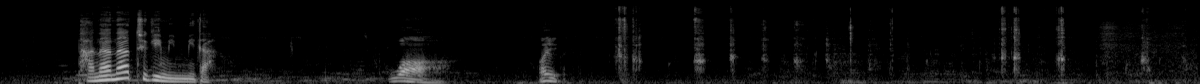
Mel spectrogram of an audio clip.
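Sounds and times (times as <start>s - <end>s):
crunching fried fritter: 6.1s - 12.0s.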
